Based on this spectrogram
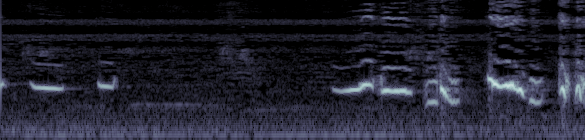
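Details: A white-rumped shama sings a provoking bait song to stir another shama into song. Two clear, level whistles come first, then a pause, then rapid varied phrases of slurred whistles and twisting notes, over a faint low hum.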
